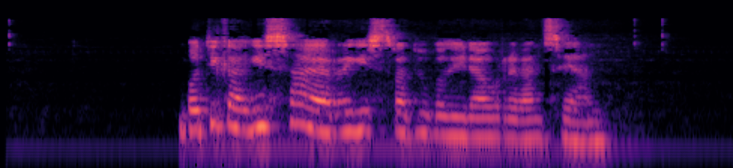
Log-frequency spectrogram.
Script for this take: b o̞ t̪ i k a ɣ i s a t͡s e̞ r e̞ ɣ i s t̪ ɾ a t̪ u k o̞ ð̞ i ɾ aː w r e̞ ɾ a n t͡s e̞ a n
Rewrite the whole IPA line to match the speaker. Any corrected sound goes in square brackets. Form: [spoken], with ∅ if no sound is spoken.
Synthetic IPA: b o̞ t̪ i k a ɣ i s a [∅] e̞ r e̞ ɣ i s t̪ ɾ a t̪ u k o̞ ð̞ i ɾ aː w r e̞ ɾ a n t͡s e̞ a n

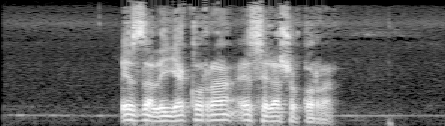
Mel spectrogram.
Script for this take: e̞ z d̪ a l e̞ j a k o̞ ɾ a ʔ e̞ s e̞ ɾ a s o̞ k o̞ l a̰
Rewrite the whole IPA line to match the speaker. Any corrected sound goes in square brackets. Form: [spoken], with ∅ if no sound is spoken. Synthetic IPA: e̞ z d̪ a l e̞ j a k o̞ [r] a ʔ e̞ s e̞ ɾ a s o̞ k o̞ [r] a̰

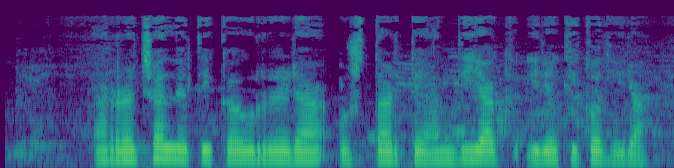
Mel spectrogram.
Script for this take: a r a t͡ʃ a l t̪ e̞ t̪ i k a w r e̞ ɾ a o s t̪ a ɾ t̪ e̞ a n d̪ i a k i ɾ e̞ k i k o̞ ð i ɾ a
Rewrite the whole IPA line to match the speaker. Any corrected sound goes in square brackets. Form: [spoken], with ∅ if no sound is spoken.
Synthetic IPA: a r a t͡ʃ a l [d̪] e̞ t̪ i k a w r e̞ ɾ a o s t̪ a ɾ t̪ e̞ a n d̪ i a k i ɾ e̞ k i k o̞ ð i ɾ a

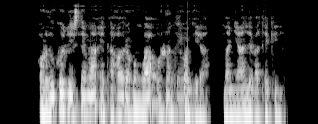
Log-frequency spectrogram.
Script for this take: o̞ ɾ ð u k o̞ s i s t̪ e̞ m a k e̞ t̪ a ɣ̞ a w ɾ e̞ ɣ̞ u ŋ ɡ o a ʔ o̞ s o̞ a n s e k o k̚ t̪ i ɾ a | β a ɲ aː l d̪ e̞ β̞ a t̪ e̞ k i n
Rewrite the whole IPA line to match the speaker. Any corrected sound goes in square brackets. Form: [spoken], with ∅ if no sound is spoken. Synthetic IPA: o̞ ɾ ð u k o̞ s i s t̪ e̞ m a [ʔ] e̞ t̪ a ɣ̞ a w ɾ e̞ ɣ̞ u ŋ ɡ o a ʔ o̞ s o̞ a n [t͡s] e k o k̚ [d̪] i ɾ a | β a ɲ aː l d̪ e̞ β̞ a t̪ e̞ k i n

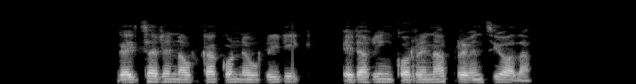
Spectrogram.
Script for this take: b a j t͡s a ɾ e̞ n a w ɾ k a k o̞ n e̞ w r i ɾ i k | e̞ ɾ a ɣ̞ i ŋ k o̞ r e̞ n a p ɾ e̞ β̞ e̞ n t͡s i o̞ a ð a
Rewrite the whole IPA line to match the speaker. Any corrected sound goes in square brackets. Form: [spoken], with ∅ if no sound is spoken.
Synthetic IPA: [ɡ] a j t͡s a ɾ e̞ n a w ɾ k a k o̞ n e̞ w r i ɾ i k | e̞ ɾ a ɣ̞ i ŋ k o̞ r e̞ n a p ɾ e̞ β̞ e̞ n t͡s i o̞ a ð a

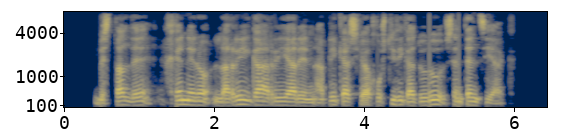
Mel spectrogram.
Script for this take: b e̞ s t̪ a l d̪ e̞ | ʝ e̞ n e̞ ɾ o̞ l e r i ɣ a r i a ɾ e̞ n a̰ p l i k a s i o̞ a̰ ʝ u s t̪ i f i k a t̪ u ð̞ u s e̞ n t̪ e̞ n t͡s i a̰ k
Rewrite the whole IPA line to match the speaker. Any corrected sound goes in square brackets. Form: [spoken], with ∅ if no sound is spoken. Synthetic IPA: b e̞ s t̪ a l d̪ e̞ | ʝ e̞ n e̞ ɾ o̞ l [a] r i ɣ a r i a ɾ e̞ n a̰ p l i k a s i o̞ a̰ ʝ u s t̪ i f i k a t̪ u ð̞ u s e̞ n t̪ e̞ n t͡s i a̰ k

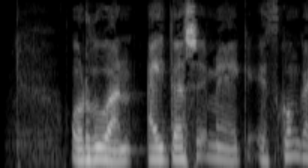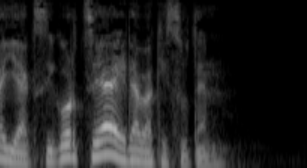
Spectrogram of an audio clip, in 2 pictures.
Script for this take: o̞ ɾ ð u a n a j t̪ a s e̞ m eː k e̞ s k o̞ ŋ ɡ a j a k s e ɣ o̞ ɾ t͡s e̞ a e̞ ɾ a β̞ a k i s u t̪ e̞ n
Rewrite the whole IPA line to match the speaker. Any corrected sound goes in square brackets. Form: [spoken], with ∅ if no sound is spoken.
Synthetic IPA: o̞ ɾ ð u a n a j t̪ a s e̞ m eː k e̞ s k o̞ ŋ ɡ a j a k s [i] ɣ o̞ ɾ t͡s e̞ a e̞ ɾ a β̞ a k i s u t̪ e̞ n

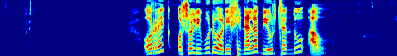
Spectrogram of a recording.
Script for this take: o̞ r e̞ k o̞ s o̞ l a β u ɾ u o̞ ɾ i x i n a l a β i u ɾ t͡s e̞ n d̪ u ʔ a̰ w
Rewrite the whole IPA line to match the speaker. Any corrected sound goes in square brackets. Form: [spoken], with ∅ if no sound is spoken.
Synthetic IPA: o̞ r e̞ k o̞ s o̞ l [i] β u ɾ u o̞ ɾ i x i n a l a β i u ɾ t͡s e̞ n d̪ u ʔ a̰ w

